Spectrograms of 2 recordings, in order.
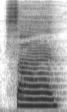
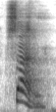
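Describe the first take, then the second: First: It is said with the first tone. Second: It is said with the fourth tone.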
